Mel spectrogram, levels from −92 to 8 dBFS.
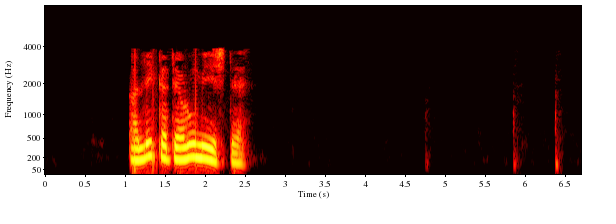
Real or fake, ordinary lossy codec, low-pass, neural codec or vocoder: real; AAC, 16 kbps; 7.2 kHz; none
